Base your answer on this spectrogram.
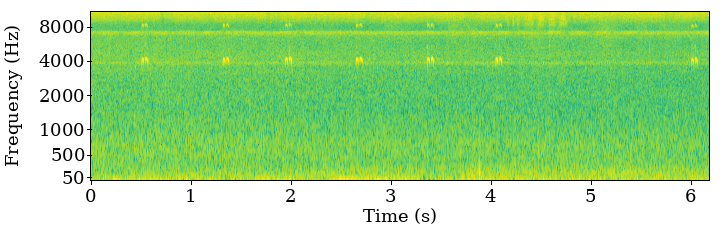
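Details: Cricket at night, recorded as calming ambient sound: short, clear, high chirps repeated steadily about every 0.7 seconds, roughly nine in all, over a constant shrill hiss and a faint low rumble.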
